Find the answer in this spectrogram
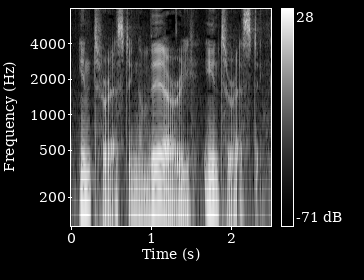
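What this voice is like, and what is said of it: Put-on Russian accent. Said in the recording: “I lapsed into my Russian accent there.”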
